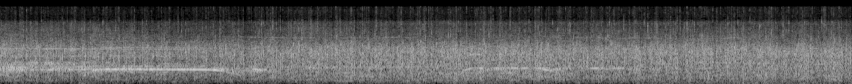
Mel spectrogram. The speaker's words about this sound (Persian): با استقبال پرشور تماشاگران مواجه شد و اونها 12 دقیقه عوامل این فیلم رو در کاخ جشنواره کن تشویق کردن.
